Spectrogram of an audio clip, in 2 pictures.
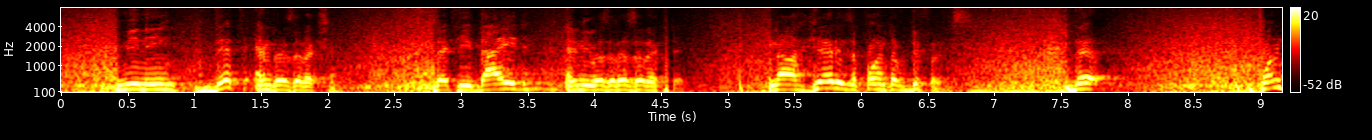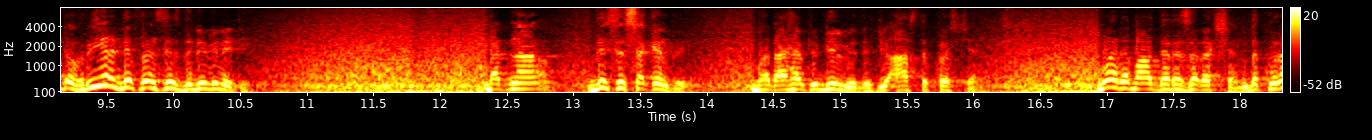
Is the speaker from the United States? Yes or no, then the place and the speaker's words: no; India; English is a second language; English is a foreign language to me. I'm an Indian. Born in India. You see, I acquired this English from your people.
